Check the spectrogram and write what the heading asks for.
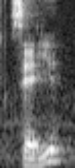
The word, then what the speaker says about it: série: E-A, na verdade, na pronúncia é I. Então, é área. Série, ye.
